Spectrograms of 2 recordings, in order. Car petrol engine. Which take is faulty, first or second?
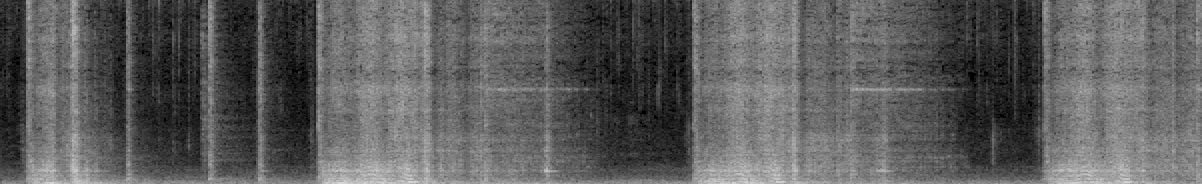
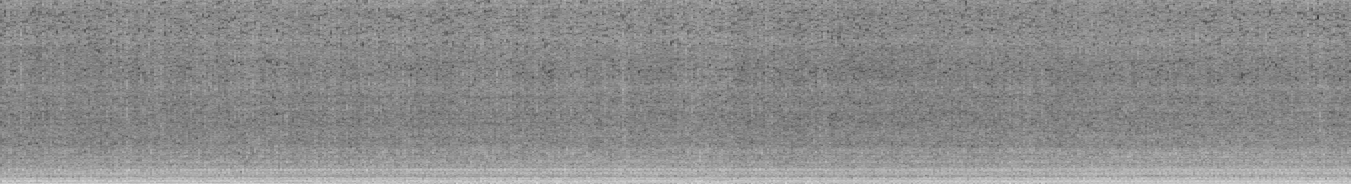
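first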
